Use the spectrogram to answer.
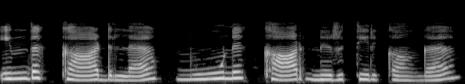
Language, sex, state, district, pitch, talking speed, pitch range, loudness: Tamil, female, Tamil Nadu, Nilgiris, 225 Hz, 65 wpm, 210-260 Hz, -17 LUFS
